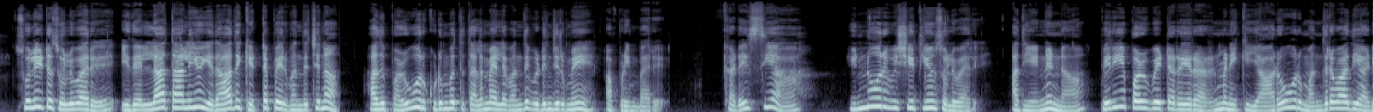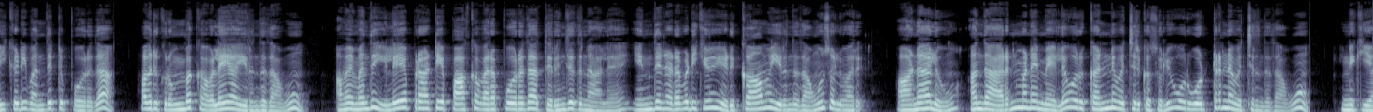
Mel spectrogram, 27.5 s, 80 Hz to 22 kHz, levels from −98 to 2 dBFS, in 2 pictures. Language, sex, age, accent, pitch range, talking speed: Tamil, female, 30-49, native, 175-225 Hz, 85 wpm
